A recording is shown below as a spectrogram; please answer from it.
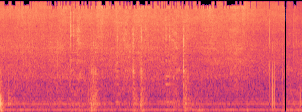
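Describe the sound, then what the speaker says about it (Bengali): Vegetables seasoned with salt and turmeric sizzle steadily in a pan, close and loud, with occasional scraping stirs of a utensil and no talking. "এই যে এই সবজিগুলো লবণ হলুদ দিয়ে একটু ভেজে নিয়েছি"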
